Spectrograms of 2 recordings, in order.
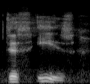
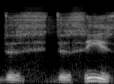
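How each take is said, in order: First: "dis-ease" said as dis then ease, with a small break; dis-ease split in two. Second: Said in the usual way. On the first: Shown as a demonstration.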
